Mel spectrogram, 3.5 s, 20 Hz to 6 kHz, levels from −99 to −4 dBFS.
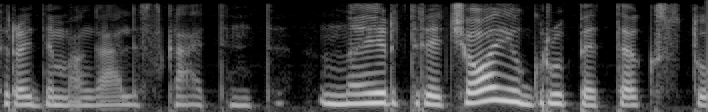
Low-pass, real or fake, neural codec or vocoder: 5.4 kHz; real; none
